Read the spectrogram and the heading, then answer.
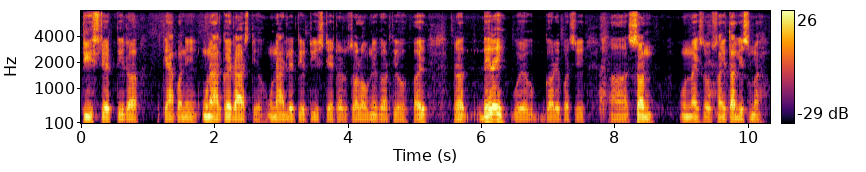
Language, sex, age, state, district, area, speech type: Nepali, male, 45-60, West Bengal, Kalimpong, rural, spontaneous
